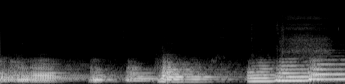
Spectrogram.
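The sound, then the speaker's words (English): A tuba on exhibit at a tuba museum in Durham, North Carolina plays a short phrase of several low, sustained notes with brief gaps between them, rich and buzzy, the last notes louder and brighter. “That is the sound of one of the exhibits in the Tuba Museum in Durham, North Carolina.”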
